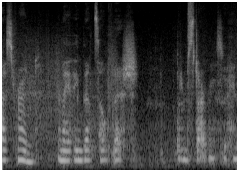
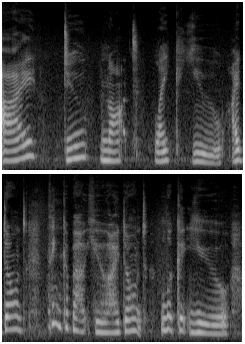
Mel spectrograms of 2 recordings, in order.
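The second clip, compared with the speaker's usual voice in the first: very slow, deliberate, each word one at a time. Answering someone directly after an exchange of insults, speaking really slowly. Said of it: "I'm gonna say this real slow".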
